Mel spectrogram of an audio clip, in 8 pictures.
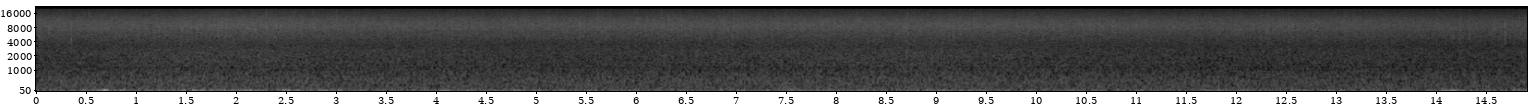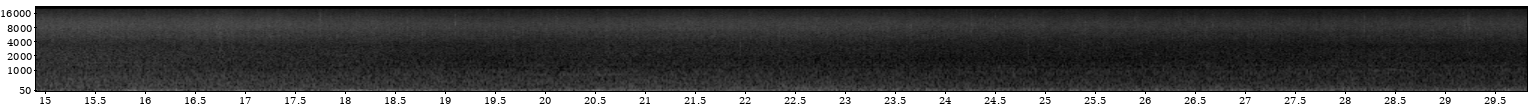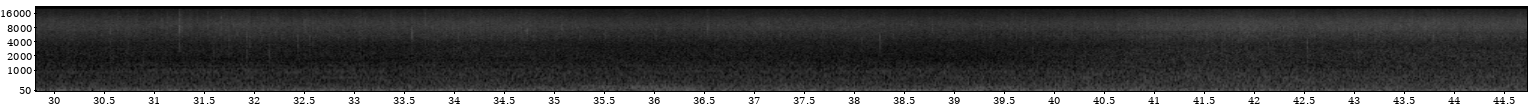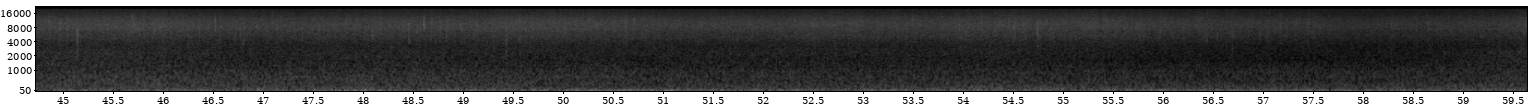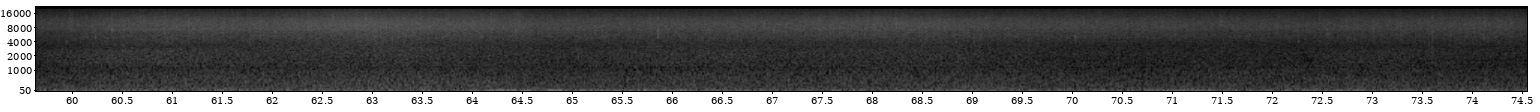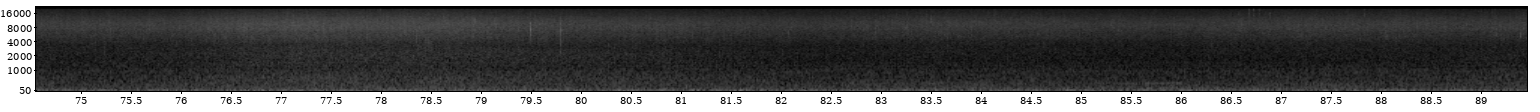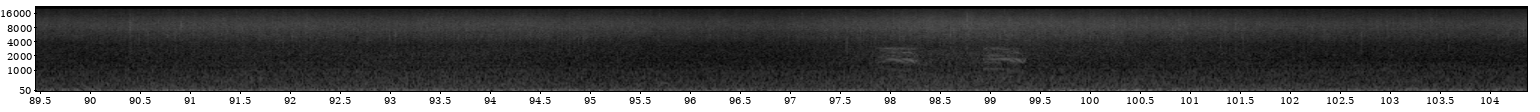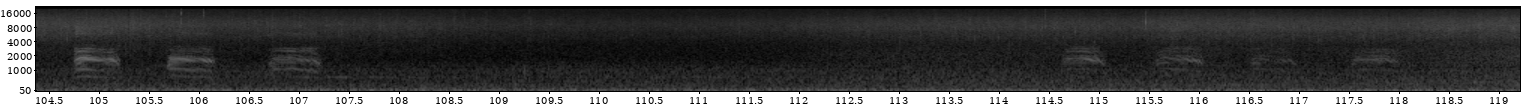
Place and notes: Tempelhofer Feld, Berlin - wind in birch tree, helicopter
wind in the birch tree, traffic hum, a helicopter.
(SD702, SL502 ORTF)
